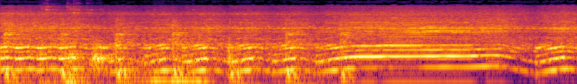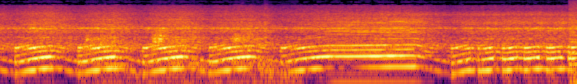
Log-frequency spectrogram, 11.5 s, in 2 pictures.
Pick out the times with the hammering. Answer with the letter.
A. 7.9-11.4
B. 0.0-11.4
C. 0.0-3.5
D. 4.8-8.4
C.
